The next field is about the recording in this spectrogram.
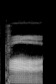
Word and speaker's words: По: Along, through, by, pronounced па.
